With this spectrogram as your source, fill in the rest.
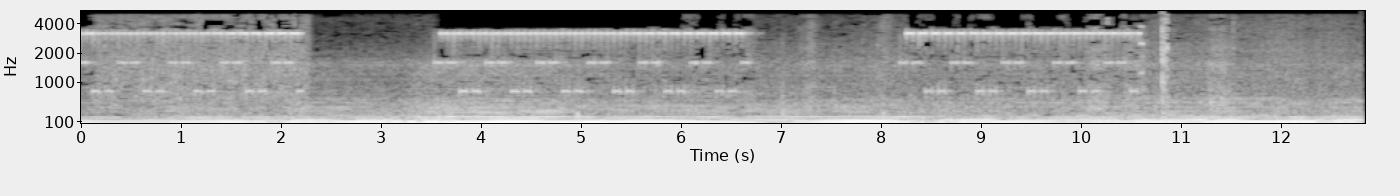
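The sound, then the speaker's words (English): A telephone rings three times, each ring a long trilling burst separated by short pauses, loud, over a steady low rumble like an idling engine. “Since you're answering the phone, I'm going to assume this is Dennis”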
